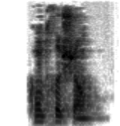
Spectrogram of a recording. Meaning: reverse shot
- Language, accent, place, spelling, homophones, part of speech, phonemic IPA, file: French, France, Lyon, contrechamp, contre-chant, noun, /kɔ̃.tʁə.ʃɑ̃/, LL-Q150 (fra)-contrechamp.wav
